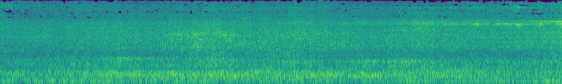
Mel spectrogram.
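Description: Diesel locomotive of a passenger train passing close by as the train pulls in to stop, followed by its carriages rolling past on the rails. The sound builds in the first second and then holds as a loud, steady rumble, and a faint high squeal comes in near the end as the train slows.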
